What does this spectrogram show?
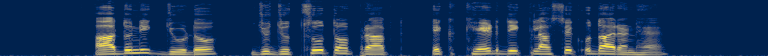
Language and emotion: Punjabi, neutral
